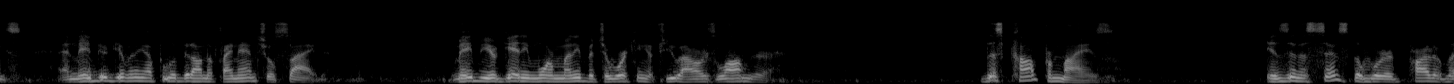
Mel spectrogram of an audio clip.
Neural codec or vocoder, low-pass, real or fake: codec, 16 kHz, 4 kbps, FunCodec, trained on LibriTTS, 50 frames a second; 7.2 kHz; fake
